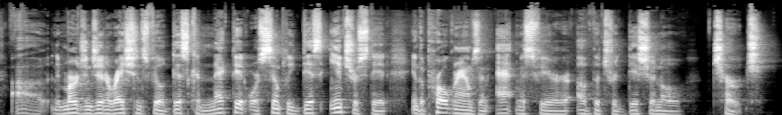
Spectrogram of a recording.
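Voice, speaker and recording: On a very clean recording with a silent background, a man speaks fairly slowly in a somewhat breathy voice, his pitch very deep and low and his pitch variation ordinary. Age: 50s. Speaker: church consultant podcast host. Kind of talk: solo podcast talk on church ministry. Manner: repetitive, restating phrases.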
